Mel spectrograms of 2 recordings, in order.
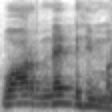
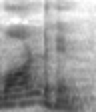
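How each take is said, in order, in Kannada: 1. ಕೊನೆಯ ಭಾಗವನ್ನು ಒಂದು ಹೆಚ್ಚುವರಿ ಉಚ್ಚಾರಾಂಶವಾಗಿ ಹೇಳುತ್ತಾರೆ. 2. ಕೊನೆಯ ಭಾಗವು ಉಚ್ಚಾರಾಂಶ ಇಲ್ಲದೆ ಪದಕ್ಕೆ ಸೇರುತ್ತದೆ. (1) "ವಾರ್ನೆಡ್ ಹಿಮ್ ಅಲ್ಲ" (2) "ಐ ವಾರ್ನ್ಡ್ ಹಿಮ್"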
